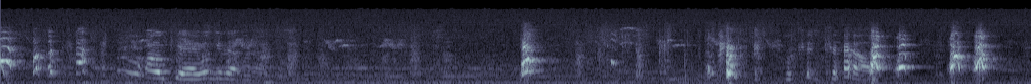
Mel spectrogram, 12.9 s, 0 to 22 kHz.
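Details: Sadie, a Pit Bull filmed in 1983, excited while being fed bubbles; short sharp barks and yelps burst out in uneven clusters, loudest near the middle and end, over frequent human talking and laughter.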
